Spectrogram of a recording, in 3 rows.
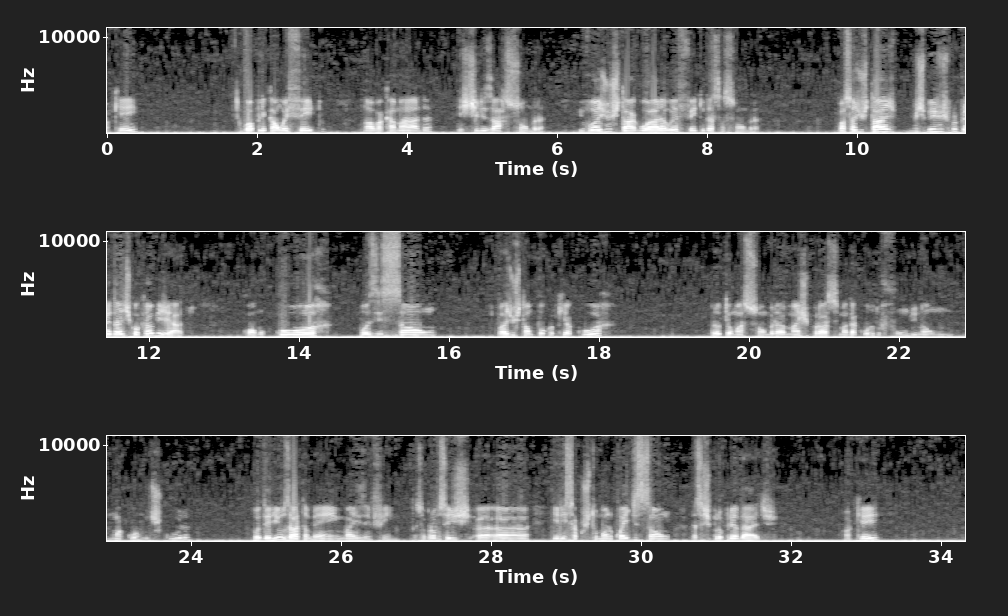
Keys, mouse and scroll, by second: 1.8 click, 4.9 right click, 8.4 click, 10.8-11.9 drag, 12.1 click, 17.0 click, 18.5 click, 19.4 click, 23.0 click, 24.3 click, 25.1 click, 27.5 click, 28.6 click, 30.8 click, 31.8 click, 33.6 click.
